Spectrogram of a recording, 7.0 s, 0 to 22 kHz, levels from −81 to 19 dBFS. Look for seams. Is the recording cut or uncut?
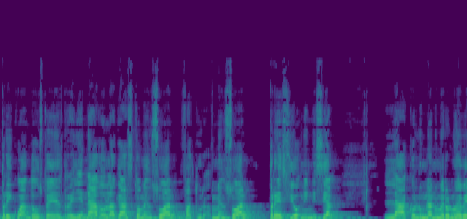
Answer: cut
